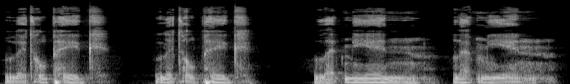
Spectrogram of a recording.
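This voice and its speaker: Man doing a slow, growly big bad wolf. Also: extremely low pitch, breathy edge, voice pushed down, heavily acted. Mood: menacing. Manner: slow, menacing, then falsely friendly. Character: big bad male wolf, hungry and scheming.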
